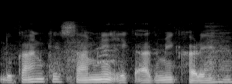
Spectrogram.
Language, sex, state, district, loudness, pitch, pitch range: Hindi, male, Bihar, Kaimur, -20 LUFS, 105 Hz, 100-115 Hz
